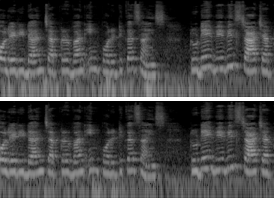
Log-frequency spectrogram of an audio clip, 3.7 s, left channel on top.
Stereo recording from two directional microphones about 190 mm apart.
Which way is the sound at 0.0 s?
45° left (ahead or behind).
